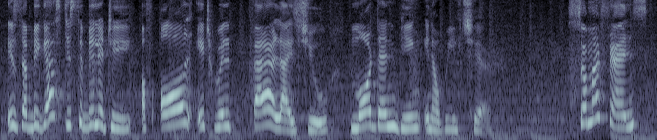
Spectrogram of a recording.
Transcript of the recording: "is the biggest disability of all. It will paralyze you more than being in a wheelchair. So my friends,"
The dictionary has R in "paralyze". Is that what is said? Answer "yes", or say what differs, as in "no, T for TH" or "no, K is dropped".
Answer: yes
